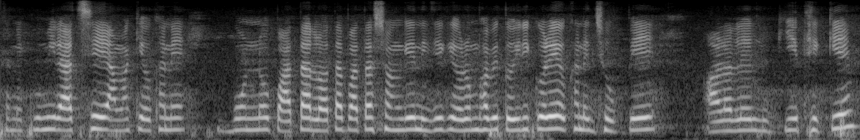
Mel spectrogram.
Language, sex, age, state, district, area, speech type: Bengali, female, 18-30, West Bengal, Uttar Dinajpur, urban, spontaneous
